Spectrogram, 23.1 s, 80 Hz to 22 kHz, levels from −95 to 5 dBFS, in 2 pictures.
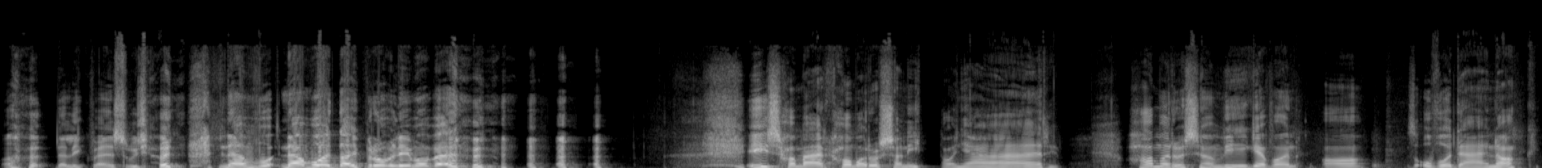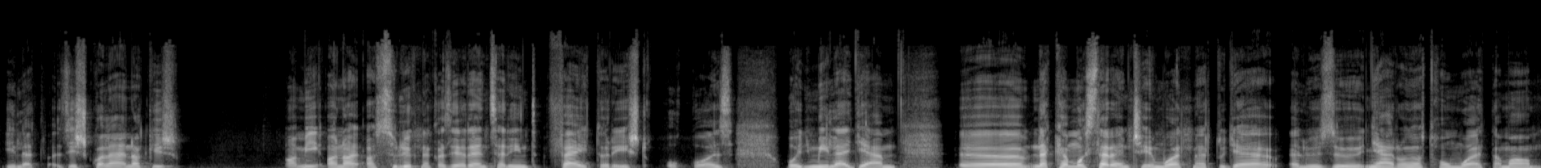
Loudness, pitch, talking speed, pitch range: -26 LUFS, 175 Hz, 115 wpm, 150-215 Hz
